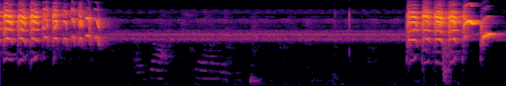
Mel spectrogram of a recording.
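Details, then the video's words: Greater green leafbird song in bursts: a second of fast, dense, bright chattering notes, then a long steady held whistle, then another vigorous burst of rapid high warbling. "cucak hijau "raja tega""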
